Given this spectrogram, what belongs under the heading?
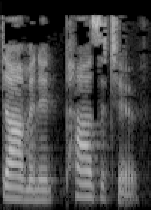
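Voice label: "dominant positive", English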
